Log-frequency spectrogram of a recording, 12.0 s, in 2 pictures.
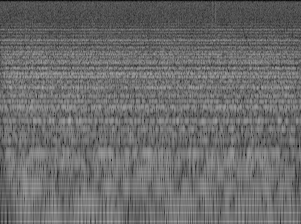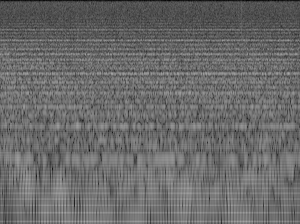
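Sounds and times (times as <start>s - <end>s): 
calm music: 0.0s - 12.0s.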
